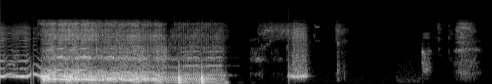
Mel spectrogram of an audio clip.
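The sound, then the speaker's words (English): A voice blows a loud, buzzy raspberry imitating a tiny baby's fart, lasting about two seconds, followed by a few softer, brief sputtering bursts. “Even tiny babies' bums fart.”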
